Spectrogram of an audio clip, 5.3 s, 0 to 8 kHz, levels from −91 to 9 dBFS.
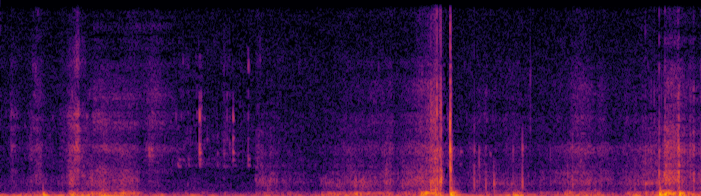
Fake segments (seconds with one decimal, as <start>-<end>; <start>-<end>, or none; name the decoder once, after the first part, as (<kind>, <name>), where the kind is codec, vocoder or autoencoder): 0.7-1.3 (codec, DAC)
